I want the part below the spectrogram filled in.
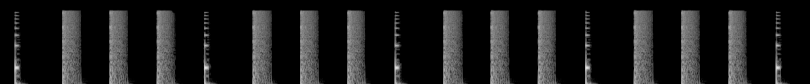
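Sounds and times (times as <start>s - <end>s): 
CASIO VL-1 four-beat rhythm preset: 0.6s - 3.8s, 4.4s - 5.7s, 6.4s - 7.9s.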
